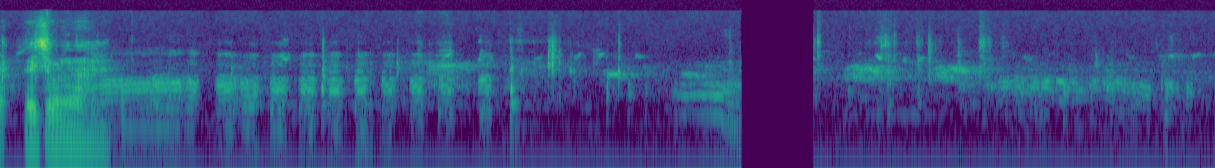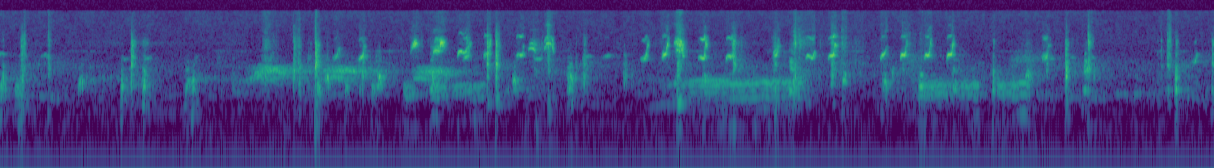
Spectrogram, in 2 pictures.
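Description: Young chickens cheep softly.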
